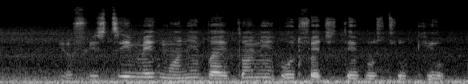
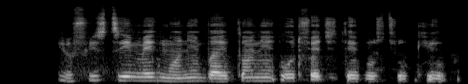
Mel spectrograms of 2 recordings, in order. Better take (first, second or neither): second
